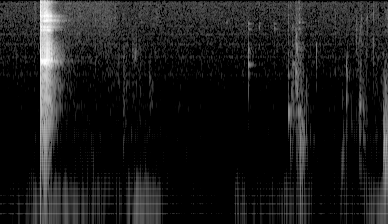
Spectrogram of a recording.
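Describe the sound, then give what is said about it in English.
A single bright, sharp clink of glasses of Tang in a toast rings out near the start, followed by quiet pauses and a few soft, wet swallowing or sipping sounds. “I drunk all mine.”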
